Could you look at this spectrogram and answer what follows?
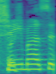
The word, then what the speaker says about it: SEAMUS: Shame us. It's spelled like Seamus Haney, the poet. – S-E-A-M-U-S.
